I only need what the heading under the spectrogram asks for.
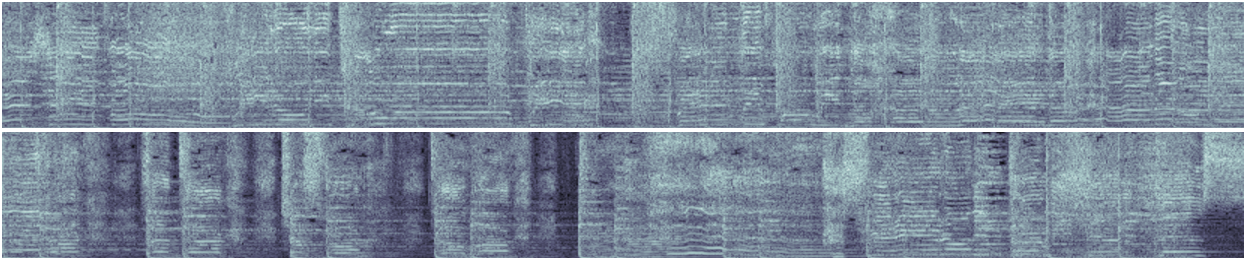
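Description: An upbeat K-pop dance song plays loudly with a steady bass-heavy beat and bright layered instrumentation, its full sound briefly dropping out in short breaks before returning.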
